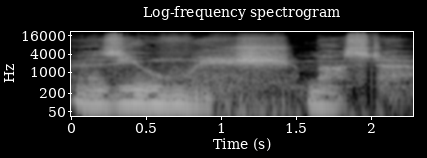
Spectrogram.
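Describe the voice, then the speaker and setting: A raspy put-on character voice with a very deep, low pitch. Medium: audio drama. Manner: taunting, laughing.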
